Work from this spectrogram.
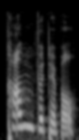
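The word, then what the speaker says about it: comfortable: महसूस कर रहे हैं, बट कौन बताए ये वो वाला टेबल नहीं है भाई, ये है टेबल। मतलब इसका सही प्रोनाउंसिएशन है कंफर्टेबल। कंफर्टेबल, जी कंफर्टेबल।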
